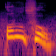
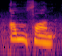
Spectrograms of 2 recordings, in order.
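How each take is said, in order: First: The name ends in an 'oo' sound. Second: The name ends in an 'an' sound. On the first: The speaker calls it right. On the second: The speaker calls it wrong.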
